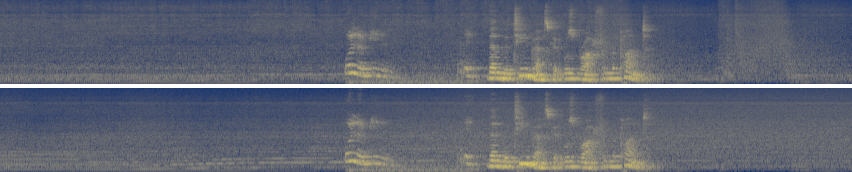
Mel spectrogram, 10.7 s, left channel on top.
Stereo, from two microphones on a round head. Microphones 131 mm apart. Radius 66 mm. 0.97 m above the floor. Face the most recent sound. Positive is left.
turn(degrees=70)  # may be behind; listen again after turning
